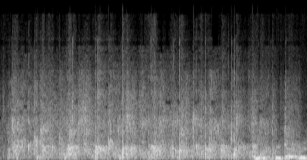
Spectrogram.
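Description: An audience breaks into applause, giving a dense, steady run of close hand claps that lasts throughout, with a voice briefly heard near the end.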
